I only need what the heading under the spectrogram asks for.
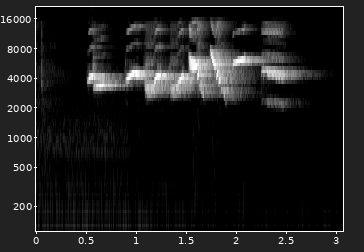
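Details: Tutor song in the classic Tui Tui Zel Zel style from a Double-collared seedeater: a quick string of piercing whistled notes with buzzy trills, about two seconds, fading at the end against a quiet background.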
